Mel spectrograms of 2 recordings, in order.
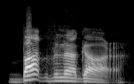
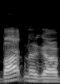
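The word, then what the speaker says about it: Bhatnagar: This is the way that she told me, too, is that it's spelled Sri Dab Batnagar, but is not BH. It's actually BV if you say it correctly.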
